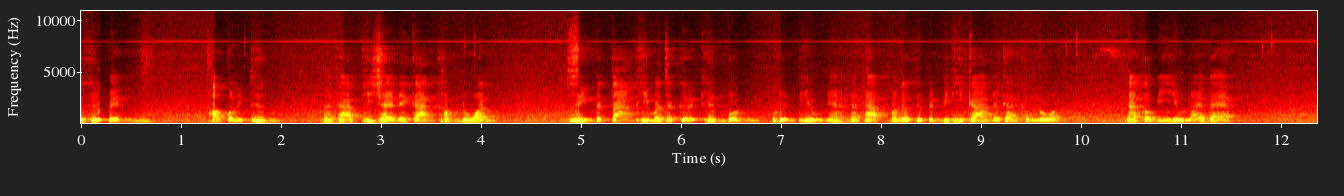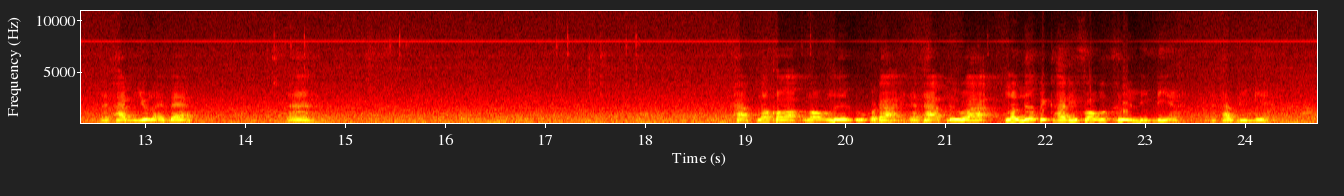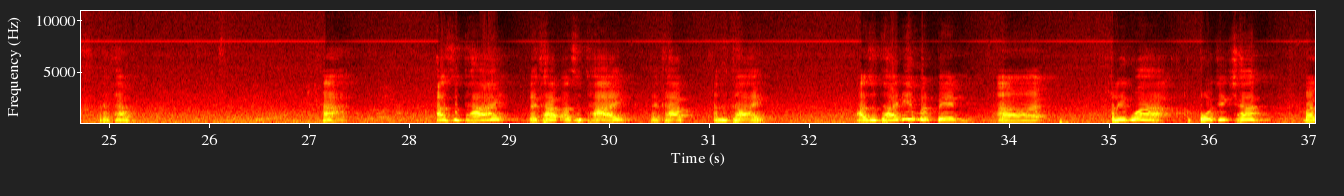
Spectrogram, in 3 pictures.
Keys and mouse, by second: 15.0 middle click.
